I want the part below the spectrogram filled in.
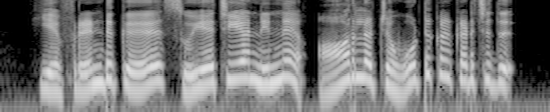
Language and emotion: Tamil, surprised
